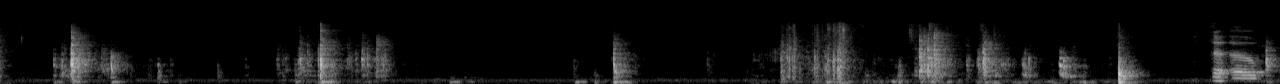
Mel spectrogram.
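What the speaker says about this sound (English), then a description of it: "there might be some barking" A dog barks in scattered bursts at close range, the woofs and yips coming in uneven clusters between quieter stretches, with a steady low hum throughout.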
